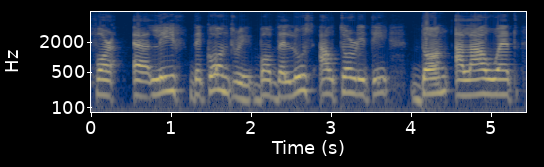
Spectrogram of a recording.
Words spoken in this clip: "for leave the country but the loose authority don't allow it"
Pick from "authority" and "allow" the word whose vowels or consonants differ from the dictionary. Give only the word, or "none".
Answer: authority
